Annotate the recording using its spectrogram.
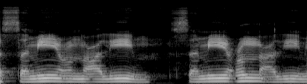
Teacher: یہاں تنوین کے بعد جو ہے حروف حلقیہ عین آیا ہے، یہاں پہ بھی اظہار ہوگا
